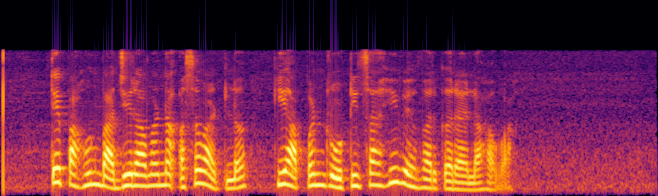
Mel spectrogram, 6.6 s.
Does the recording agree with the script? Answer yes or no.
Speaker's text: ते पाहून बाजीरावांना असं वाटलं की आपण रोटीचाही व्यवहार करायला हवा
yes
